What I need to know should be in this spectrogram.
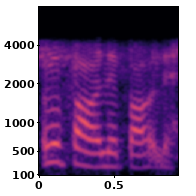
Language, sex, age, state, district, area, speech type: Goan Konkani, female, 18-30, Goa, Quepem, rural, conversation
